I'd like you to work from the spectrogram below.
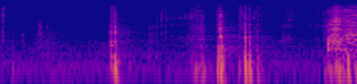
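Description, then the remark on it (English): Crunching of a strawberry Runtz hard candy being bitten and chewed, several sharp brittle crunches in quick succession, loud, with no talking. “You hear that glorious sound? What a crunch. That's a strawberry.”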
